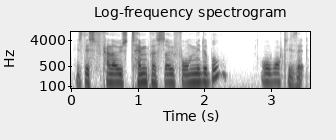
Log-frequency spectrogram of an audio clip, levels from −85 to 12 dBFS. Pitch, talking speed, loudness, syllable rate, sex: 140 Hz, 165 wpm, -18 LUFS, 5.2 syllables/s, male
